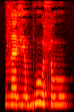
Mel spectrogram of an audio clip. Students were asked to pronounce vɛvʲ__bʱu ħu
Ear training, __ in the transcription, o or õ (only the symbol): o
